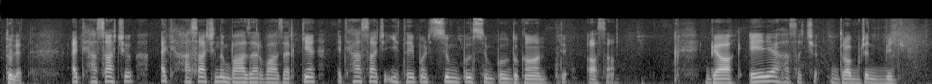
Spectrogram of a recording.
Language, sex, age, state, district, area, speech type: Kashmiri, male, 18-30, Jammu and Kashmir, Shopian, rural, spontaneous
